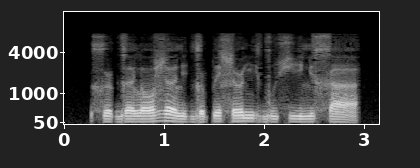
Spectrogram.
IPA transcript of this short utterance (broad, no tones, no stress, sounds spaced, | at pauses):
x ə˞ ɡ ɜ l ɔ ɮ ɜ l i ɡ ə˞ p e ɬ ə˞ nʲ ɜ ɡ u ç i lʲ ə x a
